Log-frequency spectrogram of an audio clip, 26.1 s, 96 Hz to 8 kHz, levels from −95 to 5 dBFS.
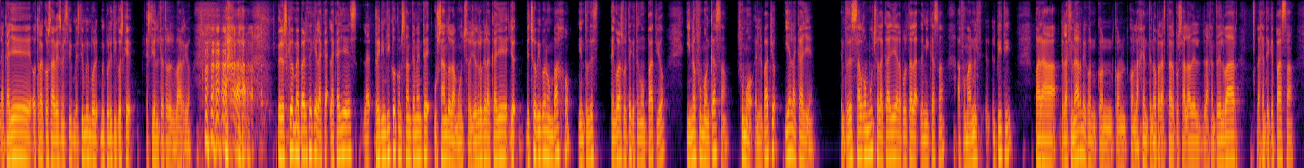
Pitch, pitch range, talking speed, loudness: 110 Hz, 100-120 Hz, 260 wpm, -19 LUFS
